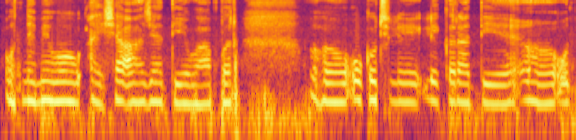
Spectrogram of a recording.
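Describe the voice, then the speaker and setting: A woman storyteller narrating in a relaxed, chatty way, pausing on fillers. Her voice is mellow and flat in pitch, with a faint hiss behind it. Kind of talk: casual spoken story narration.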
